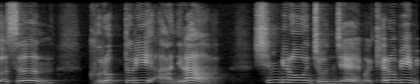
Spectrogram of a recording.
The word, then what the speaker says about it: 케루빔: 그룹들이 아니라 신비로운 존재 케루빔 이라고 하기도 하죠 영어 발음에서 채로 빔 이렇게 하는데요 뭐 천사들의 어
